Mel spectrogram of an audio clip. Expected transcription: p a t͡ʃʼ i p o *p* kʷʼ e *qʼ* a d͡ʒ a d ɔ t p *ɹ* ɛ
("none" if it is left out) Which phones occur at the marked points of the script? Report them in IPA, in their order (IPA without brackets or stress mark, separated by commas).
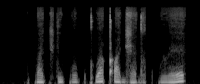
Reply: p, qʼ, ɹ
